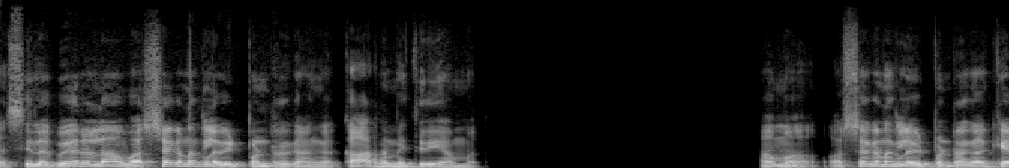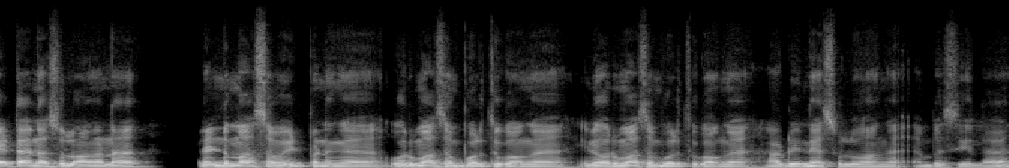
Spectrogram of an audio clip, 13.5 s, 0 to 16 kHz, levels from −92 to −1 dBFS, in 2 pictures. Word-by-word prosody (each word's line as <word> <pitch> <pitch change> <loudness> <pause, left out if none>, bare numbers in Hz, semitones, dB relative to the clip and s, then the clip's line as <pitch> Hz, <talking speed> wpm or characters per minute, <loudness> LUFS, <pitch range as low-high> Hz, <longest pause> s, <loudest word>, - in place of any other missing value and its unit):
சில 120 +2 +2
பேர் 165 +3 +3
எல்லாம் 155 -4 +1
வருஷக்கணக்குல 170 +5 +2
வெயிட் 125 0 -3
பண்ணிட்டு 105 -4 0
இருக்காங்க. 90 -2 -3 0.2
காரணமே 140 +3 +1
தெரியாம. 90 -2 -2 1.9
ஆமா. 150 -2 +1 0.2
வருஷக்கணக்குல 160 -2 +1
வெயிட் 135 0 0
பண்றாங்க. 130 +2 +1
கேட்டா 145 0 +4
என்ன 140 - +3
சொல்லுவாங்கன்னா, 125 0 +2 0.5
2 135 +3 +4
மாசம் 145 -1 +1
வெயிட் 120 - -1
பண்ணுங்க. 100 -1 0 0.3
1 125 +2 +2
மாசம் 135 0 +1
பொறுத்துக்கோங்க. 100 -3 0 0.3
இன்னொரு 140 +3 +2
மாசம் 135 -3 0
பொறுத்துக்கோங்க 100 -3 -1 0.2
அப்பிடின்னே 105 +2 +1
சொல்லுவாங்க 95 -1 -3 0.2
எம்பஸில 95 -2 -6
125 Hz, 130 wpm, -23 LUFS, 100-145 Hz, 1.9 s, கேட்டா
